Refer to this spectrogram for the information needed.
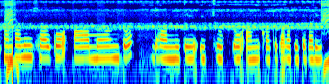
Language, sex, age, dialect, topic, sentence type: Bengali, female, 60-100, Northern/Varendri, banking, question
